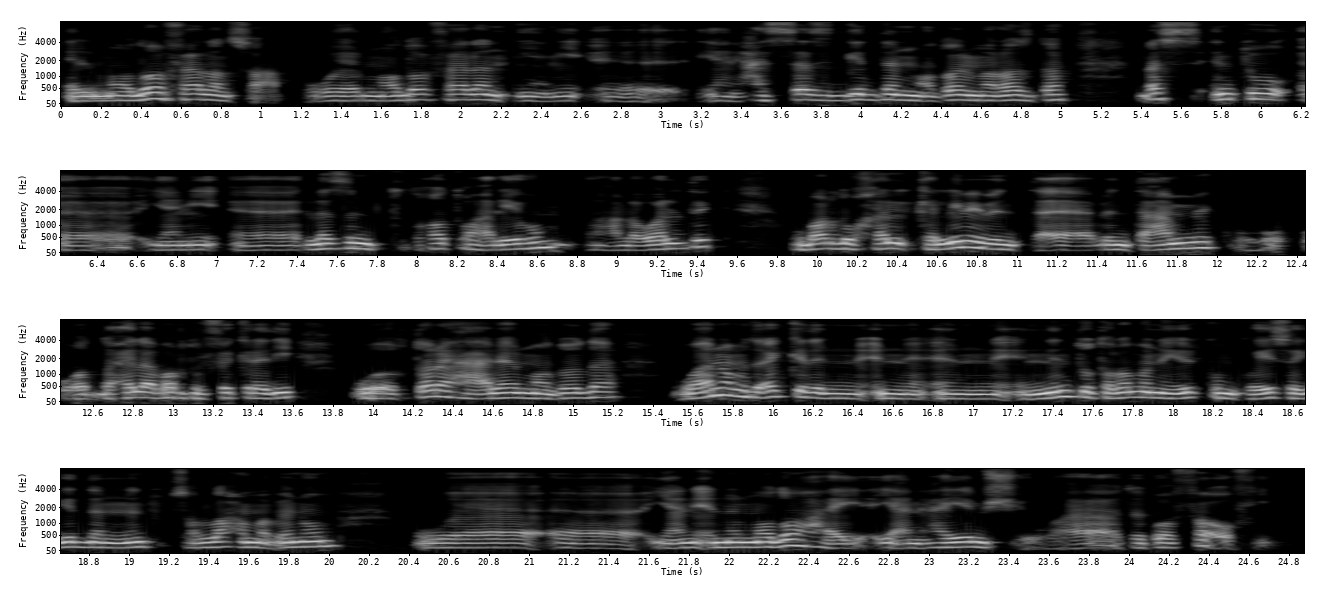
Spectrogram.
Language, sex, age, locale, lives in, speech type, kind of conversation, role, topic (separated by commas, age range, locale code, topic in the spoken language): Arabic, male, 20-24, ar-EG, Egypt, conversation, advice, advisor, إزاي أتعامل مع خناقة كبيرة في العيلة مأثرة على يومنا وعلاقتنا ببعض؟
